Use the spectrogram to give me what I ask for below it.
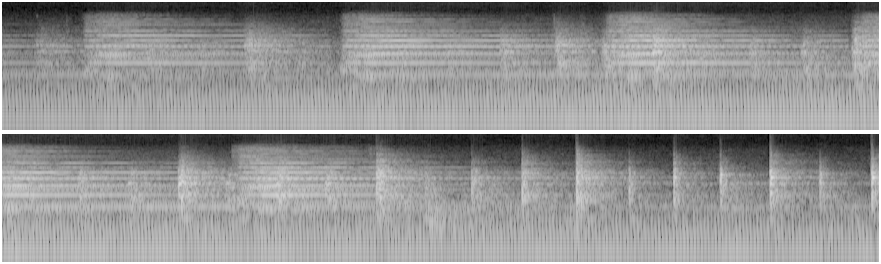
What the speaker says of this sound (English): First, bells indicate a service will soon begin.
